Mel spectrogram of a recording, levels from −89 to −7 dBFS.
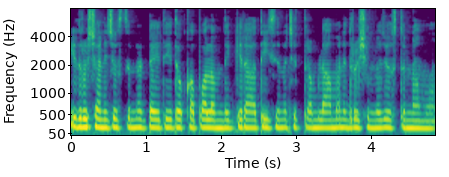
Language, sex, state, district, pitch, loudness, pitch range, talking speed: Telugu, female, Andhra Pradesh, Guntur, 190 Hz, -14 LUFS, 185-195 Hz, 175 wpm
